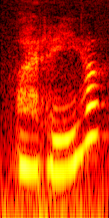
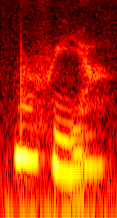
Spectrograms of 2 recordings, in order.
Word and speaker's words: Maria: You will need to roll your tongue to actually pronounce it properly. Like in a word rest, but you need to roll your tongue. Like in my name, for example, Maria and Maria. You can see a little bit of a difference there.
